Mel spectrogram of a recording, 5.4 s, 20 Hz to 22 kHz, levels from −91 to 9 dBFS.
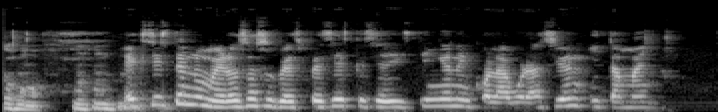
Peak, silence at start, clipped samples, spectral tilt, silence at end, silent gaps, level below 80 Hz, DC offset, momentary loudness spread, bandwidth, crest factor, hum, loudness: -2 dBFS; 0.05 s; under 0.1%; -4.5 dB/octave; 0.5 s; none; -56 dBFS; under 0.1%; 9 LU; 9 kHz; 14 dB; none; -15 LUFS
